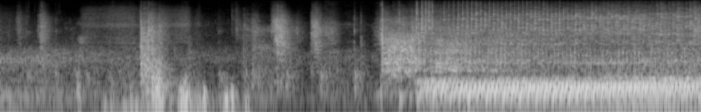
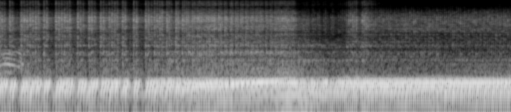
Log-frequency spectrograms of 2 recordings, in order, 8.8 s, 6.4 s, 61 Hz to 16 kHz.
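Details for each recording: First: 1955 Morris Minor with engine and gearbox just installed, ignition reset to firing order 1-3-4-2: cranks, catches, then runs loud and raw with no exhaust because the downpipe is missing. Open exhaust. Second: 1955 Morris Minor with a freshly installed engine and gearbox, end of day one: engine runs steadily with an even low beat and a brief rev rise, catching cleanly, healthy; car not yet driving.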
